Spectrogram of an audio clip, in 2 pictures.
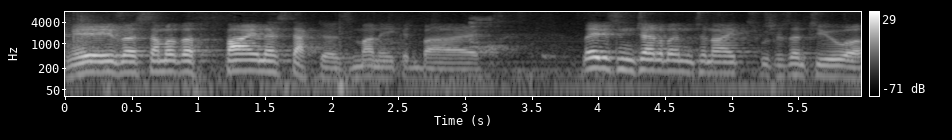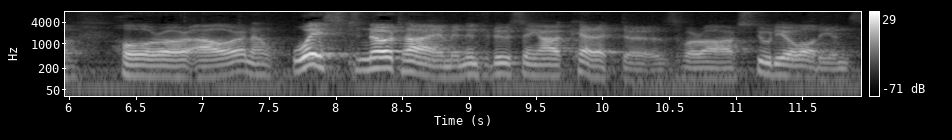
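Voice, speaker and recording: A man hosting a live old-time radio show, introducing characters from the stage in a dramatic, drawn-out storytelling style. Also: mid-range voice, animated. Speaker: host and announcer. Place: stage before a live studio audience. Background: musical accompaniment.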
